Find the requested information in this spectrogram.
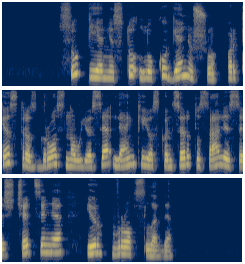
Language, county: Lithuanian, Vilnius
